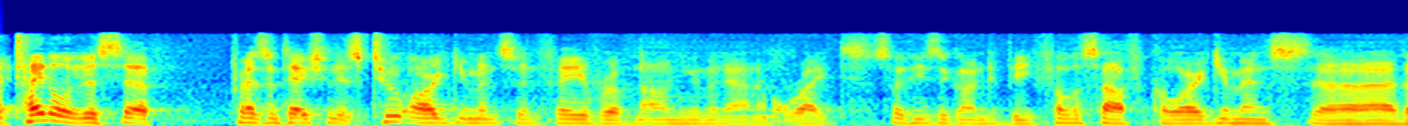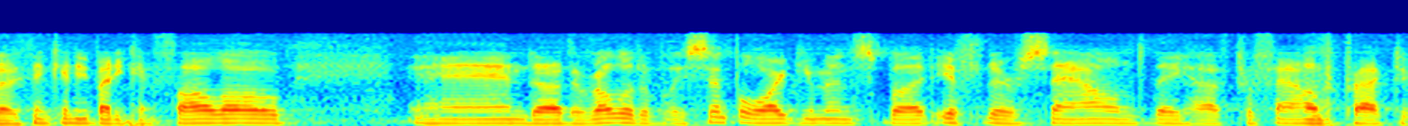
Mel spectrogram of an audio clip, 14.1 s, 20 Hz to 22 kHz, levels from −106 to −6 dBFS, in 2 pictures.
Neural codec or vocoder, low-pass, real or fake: codec, 16 kHz, 1.1 kbps, Voila-Tokenizer; 7.2 kHz; fake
